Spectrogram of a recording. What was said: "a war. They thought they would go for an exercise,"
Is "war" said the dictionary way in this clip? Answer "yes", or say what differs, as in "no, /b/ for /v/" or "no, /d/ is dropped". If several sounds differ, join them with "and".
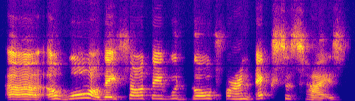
no, /l/ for /ɹ/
